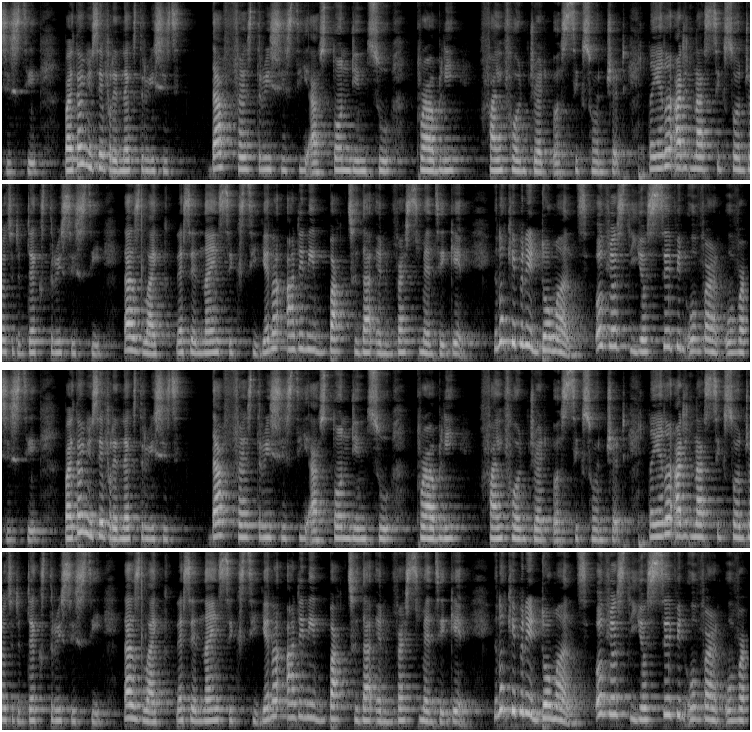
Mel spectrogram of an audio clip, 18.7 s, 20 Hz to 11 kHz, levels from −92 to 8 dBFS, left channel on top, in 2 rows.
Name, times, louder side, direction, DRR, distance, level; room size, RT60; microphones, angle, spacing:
voice 1, 0.0-2.2 2.6-5.7 6.0-18.6, right 1 dB, ahead, 6 dB, 0.5 m, -27 dB
8.4 x 4.4 x 5.9 m, 0.71 s
head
